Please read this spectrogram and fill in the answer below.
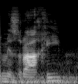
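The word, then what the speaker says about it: Misri: from the Middle East, I'm technically Misrai or or the actual pronunciation would be Misrai.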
